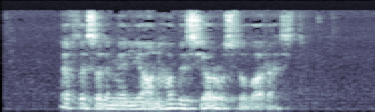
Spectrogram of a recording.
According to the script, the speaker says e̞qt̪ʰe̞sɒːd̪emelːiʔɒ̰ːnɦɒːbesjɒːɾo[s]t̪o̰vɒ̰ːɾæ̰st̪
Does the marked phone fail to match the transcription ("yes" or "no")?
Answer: no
